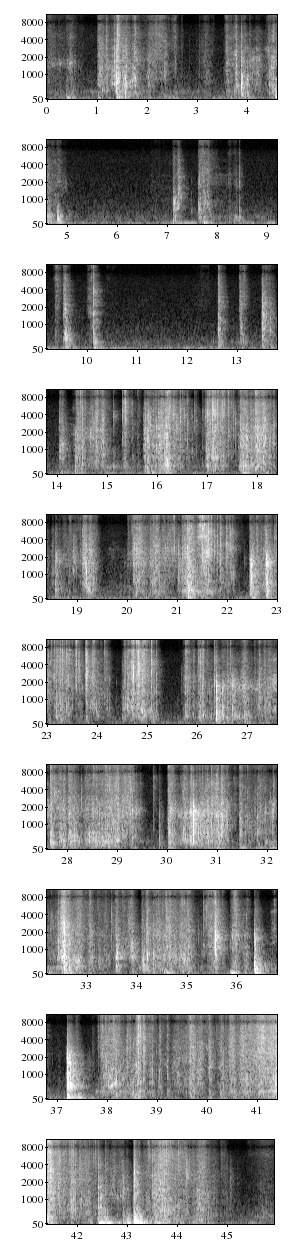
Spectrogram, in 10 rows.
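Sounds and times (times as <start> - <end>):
packaging crinkling and rustling: 14.3 - 36.3, 37.7 - 45.1
packaging tearing: 14.4 - 18.5, 20.1 - 29.4, 37.8 - 42.4.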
